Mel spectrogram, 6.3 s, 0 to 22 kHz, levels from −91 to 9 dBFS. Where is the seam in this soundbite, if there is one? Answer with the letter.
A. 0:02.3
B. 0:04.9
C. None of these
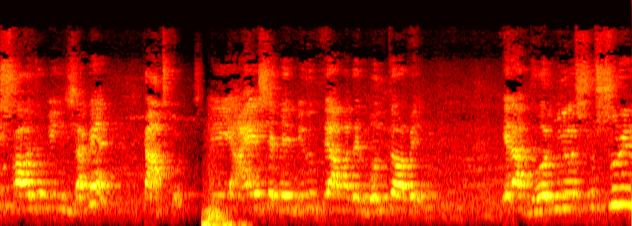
A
